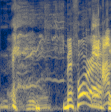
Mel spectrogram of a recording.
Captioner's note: laughing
